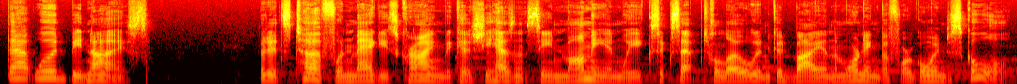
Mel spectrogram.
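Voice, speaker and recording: A woman's voice: sits low, unhurried. A woman voicing a patient, neglected husband who pleads earnestly in a dramatic story reading. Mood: hurt, reproachful. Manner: earnest, gently reproachful. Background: faint music.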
